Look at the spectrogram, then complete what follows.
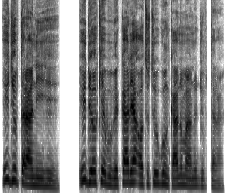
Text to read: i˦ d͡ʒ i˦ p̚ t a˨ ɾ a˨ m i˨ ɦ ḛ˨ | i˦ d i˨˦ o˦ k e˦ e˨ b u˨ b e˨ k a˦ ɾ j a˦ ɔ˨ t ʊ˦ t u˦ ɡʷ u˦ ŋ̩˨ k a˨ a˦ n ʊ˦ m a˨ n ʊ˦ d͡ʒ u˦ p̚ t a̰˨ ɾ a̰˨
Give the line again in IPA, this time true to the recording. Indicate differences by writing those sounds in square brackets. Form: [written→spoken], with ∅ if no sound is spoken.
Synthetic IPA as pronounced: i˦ d͡ʒ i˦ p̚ t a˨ ɾ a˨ [m→n] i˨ ɦ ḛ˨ | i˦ d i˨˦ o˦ k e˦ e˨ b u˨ b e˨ k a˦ ɾ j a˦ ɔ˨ t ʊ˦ t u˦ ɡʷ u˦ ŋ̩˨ k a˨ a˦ n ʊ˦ m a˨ n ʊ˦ d͡ʒ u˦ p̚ t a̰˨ ɾ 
